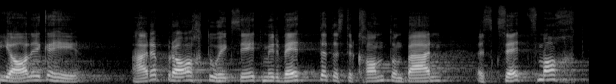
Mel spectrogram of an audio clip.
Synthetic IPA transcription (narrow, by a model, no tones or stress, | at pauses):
iɑːleɡəhɛ | hæɾəpɾɑːχtuhɛkseːt̪mɪːɾʋɛt̪ːədɑsd̥əɾkʰχɑnt̪onbæːɾn | əsksɛt͡smɑχt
